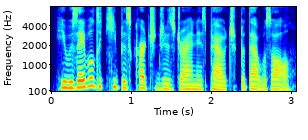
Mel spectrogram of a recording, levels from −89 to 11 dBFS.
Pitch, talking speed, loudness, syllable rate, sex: 185 Hz, 295 wpm, -19 LUFS, 6.1 syllables/s, female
